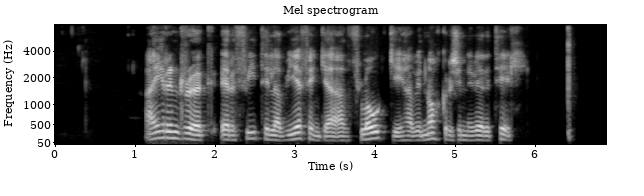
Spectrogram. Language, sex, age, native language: Icelandic, male, 30-39, Icelandic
